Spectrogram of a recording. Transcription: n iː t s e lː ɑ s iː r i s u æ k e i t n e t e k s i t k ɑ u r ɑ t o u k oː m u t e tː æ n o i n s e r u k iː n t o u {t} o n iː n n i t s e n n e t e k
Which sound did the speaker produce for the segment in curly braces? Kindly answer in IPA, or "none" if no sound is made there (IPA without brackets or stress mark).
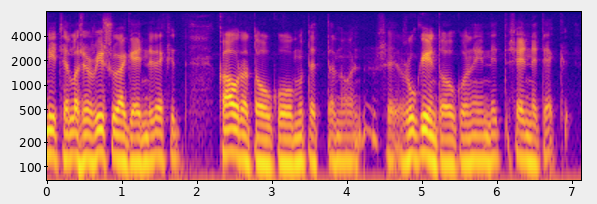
k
